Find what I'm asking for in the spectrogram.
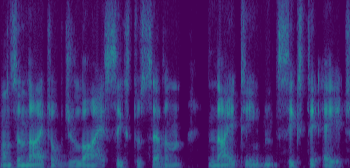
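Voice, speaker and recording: With a former Soviet accent, a man speaks at a moderate pace in a fairly low pitch and lively intonation. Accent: former Soviet Union. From former Soviet Union. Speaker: ufology researcher and channel host. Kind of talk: documentary-style narration.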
